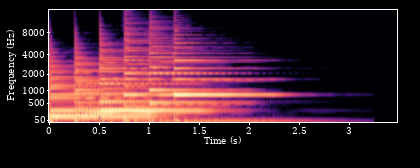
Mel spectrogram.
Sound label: C sharp Major 7th C sharp Guitar Open F; C#M7; arpeggiated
